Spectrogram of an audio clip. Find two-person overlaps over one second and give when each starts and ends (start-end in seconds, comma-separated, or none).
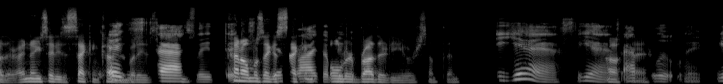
1.1-3.8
